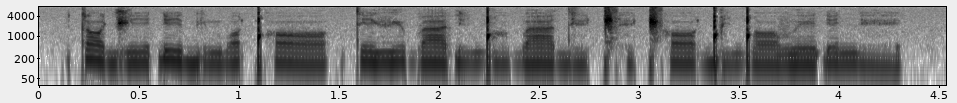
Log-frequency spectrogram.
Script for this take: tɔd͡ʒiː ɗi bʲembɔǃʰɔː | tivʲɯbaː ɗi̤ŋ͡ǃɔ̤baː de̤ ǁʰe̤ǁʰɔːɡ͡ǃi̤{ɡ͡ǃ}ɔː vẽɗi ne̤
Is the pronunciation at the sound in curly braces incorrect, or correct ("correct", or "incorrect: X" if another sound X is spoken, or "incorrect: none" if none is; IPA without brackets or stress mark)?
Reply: incorrect: ŋ͡ǃ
